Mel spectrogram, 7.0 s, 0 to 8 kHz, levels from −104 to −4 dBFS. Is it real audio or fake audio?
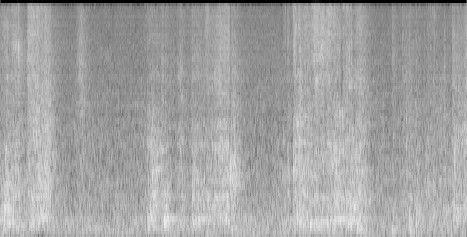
fake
